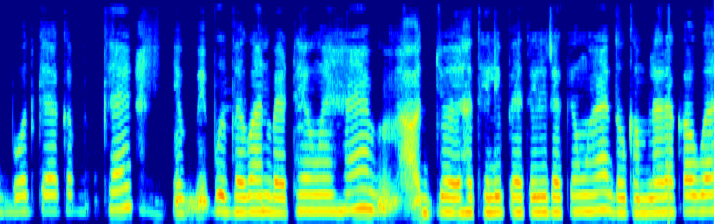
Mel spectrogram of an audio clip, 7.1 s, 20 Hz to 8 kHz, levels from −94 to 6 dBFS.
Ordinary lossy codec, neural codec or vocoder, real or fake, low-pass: none; none; real; 7.2 kHz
